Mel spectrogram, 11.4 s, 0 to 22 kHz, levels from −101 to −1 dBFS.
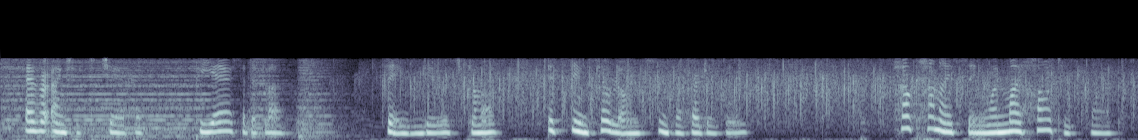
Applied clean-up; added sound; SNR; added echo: none; Applause; 15 dB; none.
